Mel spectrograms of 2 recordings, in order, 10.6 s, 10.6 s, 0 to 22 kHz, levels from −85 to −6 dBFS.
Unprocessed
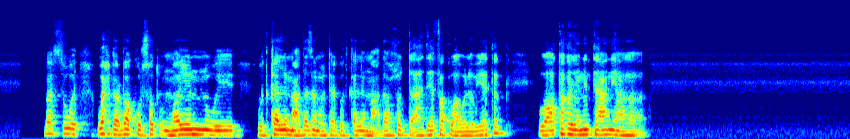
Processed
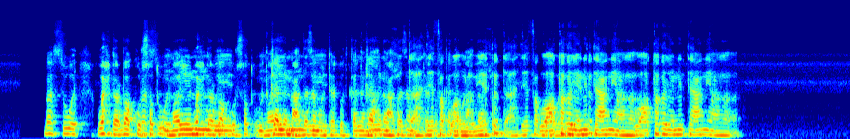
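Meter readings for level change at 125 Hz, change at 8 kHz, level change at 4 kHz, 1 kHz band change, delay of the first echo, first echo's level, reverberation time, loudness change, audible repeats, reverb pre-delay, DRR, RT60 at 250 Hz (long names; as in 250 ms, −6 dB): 0.0 dB, can't be measured, 0.0 dB, 0.0 dB, 1,181 ms, −3.5 dB, no reverb audible, −2.0 dB, 1, no reverb audible, no reverb audible, no reverb audible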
